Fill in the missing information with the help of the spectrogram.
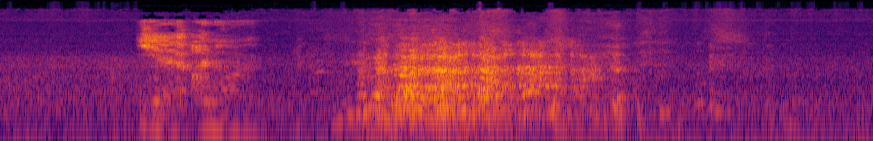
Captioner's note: audience laughs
